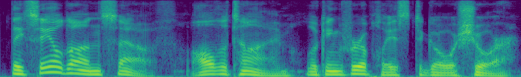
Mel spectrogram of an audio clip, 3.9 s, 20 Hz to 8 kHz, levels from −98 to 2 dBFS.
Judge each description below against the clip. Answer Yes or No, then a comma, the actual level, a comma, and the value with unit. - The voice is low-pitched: Yes, low, 115 Hz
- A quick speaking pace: Yes, fast, 215 wpm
